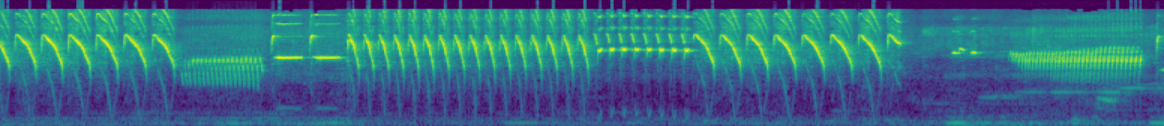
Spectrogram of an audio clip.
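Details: Canary singing a long training song for other birds: rapid descending whistled notes, a nasal buzz, fast rattling trills, a metallic tone and further sweeping whistles in quick succession.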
